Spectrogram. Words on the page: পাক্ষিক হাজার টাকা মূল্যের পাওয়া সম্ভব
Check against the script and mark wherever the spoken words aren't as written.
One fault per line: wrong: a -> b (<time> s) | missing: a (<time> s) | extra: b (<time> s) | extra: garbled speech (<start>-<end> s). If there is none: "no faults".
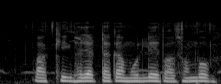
no faults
